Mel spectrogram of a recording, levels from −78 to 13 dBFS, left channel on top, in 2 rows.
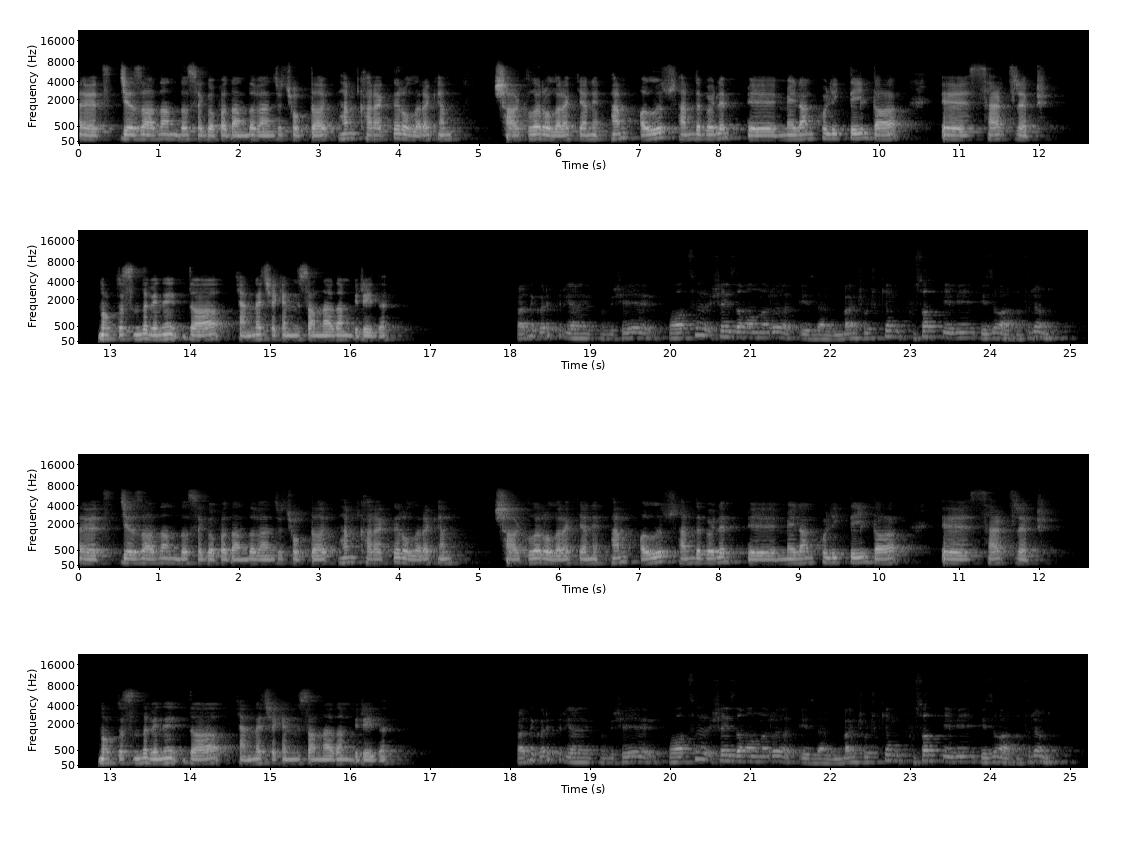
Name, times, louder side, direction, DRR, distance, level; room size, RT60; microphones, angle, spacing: voice 1, 0.0-4.7 5.2-12.1 12.9-16.5, left 3 dB, 60° left, 11 dB, 1.1 m, -26 dB
voice 2, 18.1-24.8, equal, ahead, 3 dB, 2.0 m, -36 dB
13.5 x 10.0 x 6.7 m, 0.80 s
head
